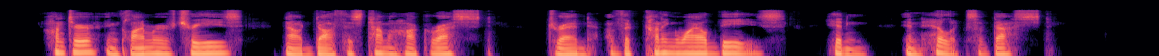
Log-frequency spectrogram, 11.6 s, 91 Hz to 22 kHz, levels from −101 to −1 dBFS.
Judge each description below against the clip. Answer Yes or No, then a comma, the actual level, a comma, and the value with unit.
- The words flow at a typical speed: No, slow, 110 wpm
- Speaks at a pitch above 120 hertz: No, low, 105 Hz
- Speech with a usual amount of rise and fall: Yes, average, 3.0 semitones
